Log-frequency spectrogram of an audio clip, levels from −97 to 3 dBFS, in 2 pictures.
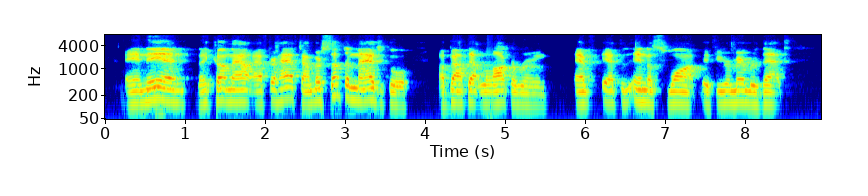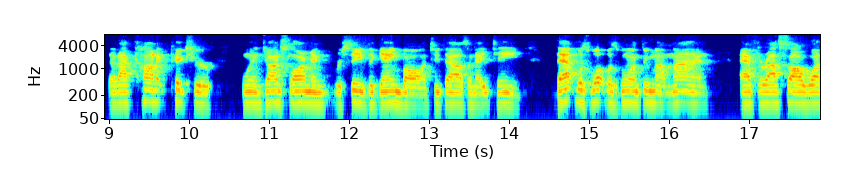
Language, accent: English, American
